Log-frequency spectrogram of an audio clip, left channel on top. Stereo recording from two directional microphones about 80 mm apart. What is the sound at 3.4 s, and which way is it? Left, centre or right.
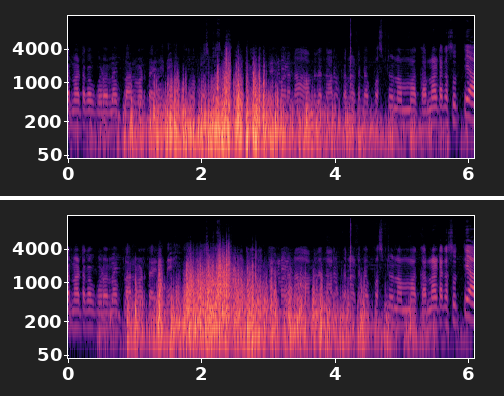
Speech, left.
